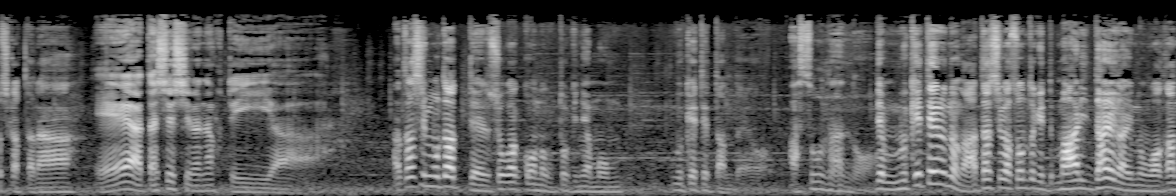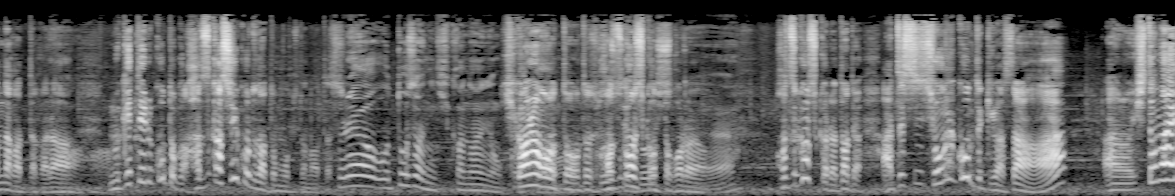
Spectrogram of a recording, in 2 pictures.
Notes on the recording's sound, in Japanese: 2人組。パーキング収録。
